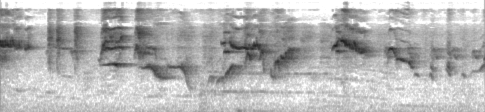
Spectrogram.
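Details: Oriental magpie-robin in full voice, mixing harsh, scratchy squawking notes with descending slurred whistles and quick chattering phrases in rapid succession.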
